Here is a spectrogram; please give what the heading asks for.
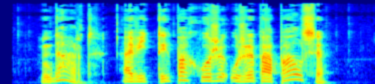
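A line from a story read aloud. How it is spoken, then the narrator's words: Soft laugh. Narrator (Russian): тихонько рассмеялась Кара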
